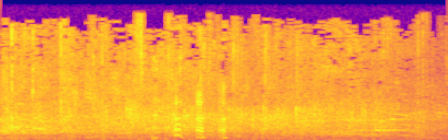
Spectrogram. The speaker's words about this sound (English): Give me a hand clap. No, not really.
